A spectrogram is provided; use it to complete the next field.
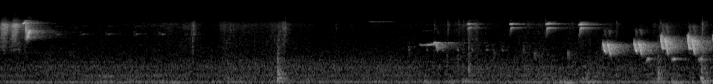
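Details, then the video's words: Thrush nightingale song from 25 May 2021: a brief buzzy opening, a pause of near silence, then short high whistles and a quickening series of hard clacking notes. "Satakieli laulaa, ääni kauniisti ja selvästi"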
